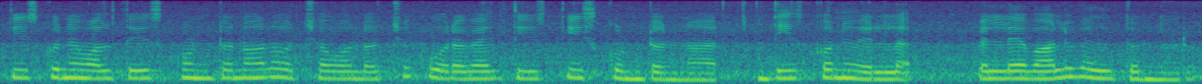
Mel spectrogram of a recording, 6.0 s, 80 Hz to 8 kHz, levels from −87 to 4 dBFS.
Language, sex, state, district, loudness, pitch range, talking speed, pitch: Telugu, female, Andhra Pradesh, Guntur, -16 LUFS, 210-235 Hz, 130 wpm, 220 Hz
